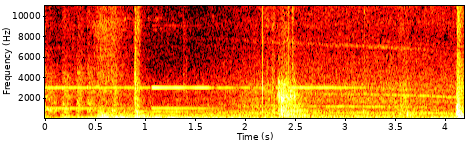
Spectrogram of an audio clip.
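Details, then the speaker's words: 2004 Chrysler Pacifica, about 150k miles, cold start; steady humming, whirring high tone that goes away as it warms up, unchanged with revs, charging still fine; likely a bad alternator bearing, so alternator is replaced. "Nothing dramatic, but you could definitely hear it, and the customer's concerned about it, which I would be too. Probably got something bearing going bad or whatever."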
